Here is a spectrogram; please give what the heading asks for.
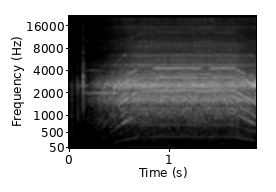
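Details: Battery-powered grease gun used to grease a Ferris IS-3200Z mower: steady high-pitched motor whir that spins up quickly and holds even for two seconds; pumping normally.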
